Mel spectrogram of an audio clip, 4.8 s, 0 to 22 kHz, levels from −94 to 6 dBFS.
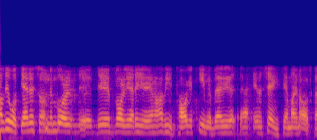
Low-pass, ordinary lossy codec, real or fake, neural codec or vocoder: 3.6 kHz; Opus, 32 kbps; fake; codec, 24 kHz, 1 kbps, SNAC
